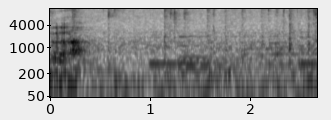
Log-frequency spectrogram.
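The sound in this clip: Typing on a computer keyboard as a product description is entered: many quick, irregular key clicks continue throughout at a fairly soft level.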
